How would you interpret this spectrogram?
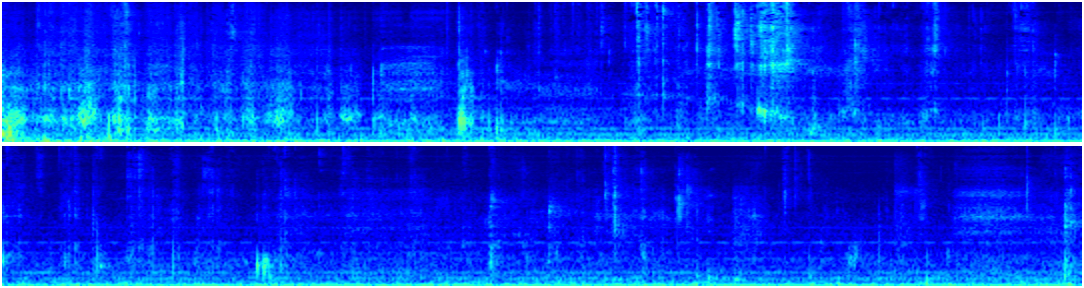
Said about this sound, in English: While I'm eating here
